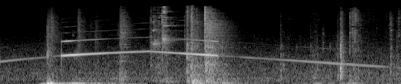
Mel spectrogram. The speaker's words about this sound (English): The ambulance is here.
